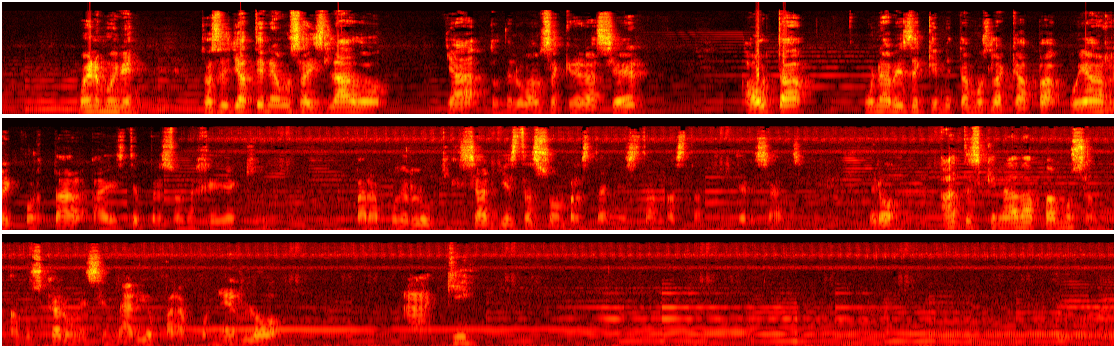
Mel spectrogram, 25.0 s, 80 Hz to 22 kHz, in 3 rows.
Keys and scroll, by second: 16.6 super+-.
